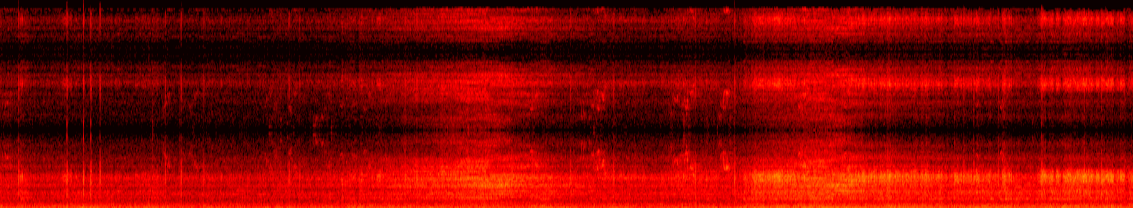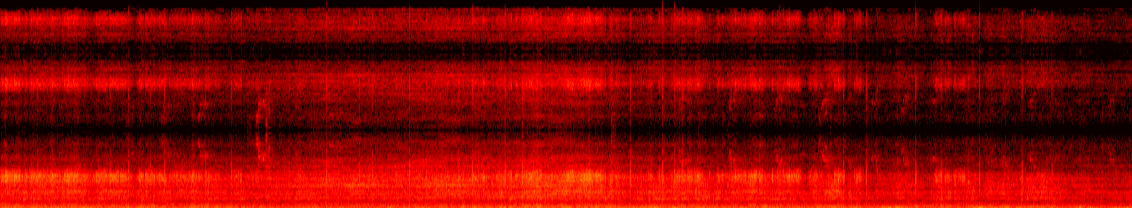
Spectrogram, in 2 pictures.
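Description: Bicycle riding along an asphalt road: steady tyre and road rumble with wind on the microphone, swelling and easing every few seconds.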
